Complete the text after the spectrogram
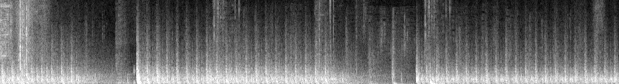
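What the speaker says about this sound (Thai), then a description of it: "ดูเสียงปืน ดูเสียงปืน" Bursts of rapid automatic gunfire in the shooter video game Fate Trigger, sustained chattering volleys broken by short pauses and sharp single shots, loud and continuous with no talk over it.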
